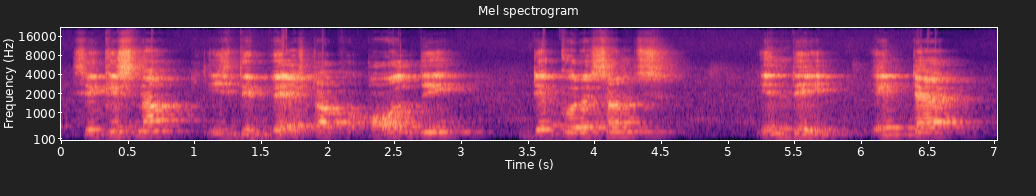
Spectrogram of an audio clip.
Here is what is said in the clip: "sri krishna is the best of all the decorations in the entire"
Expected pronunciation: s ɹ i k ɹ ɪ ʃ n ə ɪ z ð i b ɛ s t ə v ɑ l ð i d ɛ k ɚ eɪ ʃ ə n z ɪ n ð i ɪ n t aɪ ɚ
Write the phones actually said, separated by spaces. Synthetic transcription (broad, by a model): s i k ɪ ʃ n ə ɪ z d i b ɛ s t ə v ɑ l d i d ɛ k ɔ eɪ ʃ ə n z ɪ n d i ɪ n t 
